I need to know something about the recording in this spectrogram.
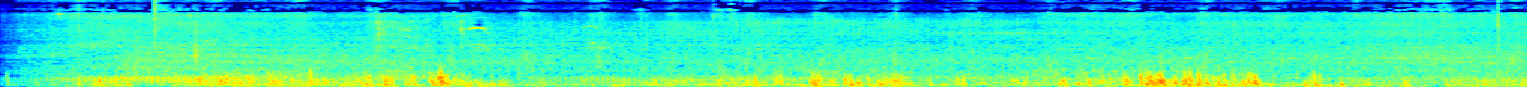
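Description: Outdoor street ambience: a low traffic rumble with wind buffeting the microphone, the gusts loudest about three seconds in and again near eight seconds.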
